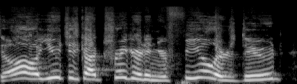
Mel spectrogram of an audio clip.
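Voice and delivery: mocking impression. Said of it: "what am I gonna do saying it to his face?".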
